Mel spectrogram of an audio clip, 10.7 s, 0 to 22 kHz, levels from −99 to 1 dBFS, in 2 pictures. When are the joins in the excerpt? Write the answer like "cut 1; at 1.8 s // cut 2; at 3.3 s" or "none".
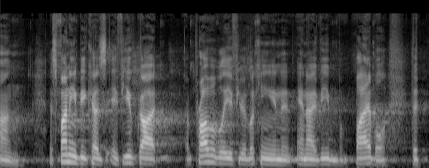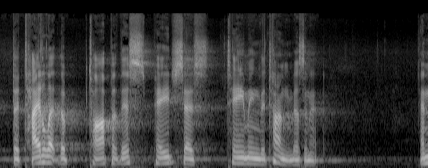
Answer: none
